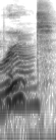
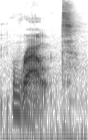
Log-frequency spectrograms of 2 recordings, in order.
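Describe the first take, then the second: First: It is said with a British pronunciation. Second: It is said with an American pronunciation. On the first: "In the U K, they say" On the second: "In the U S, we say"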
